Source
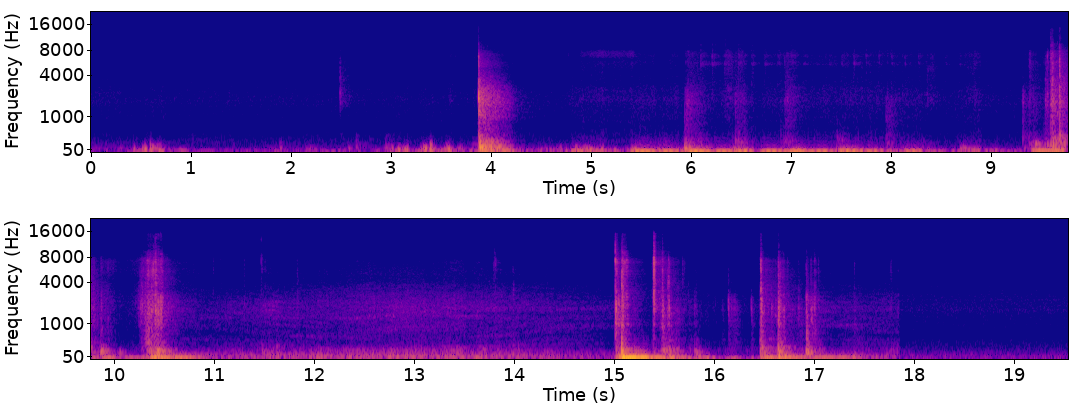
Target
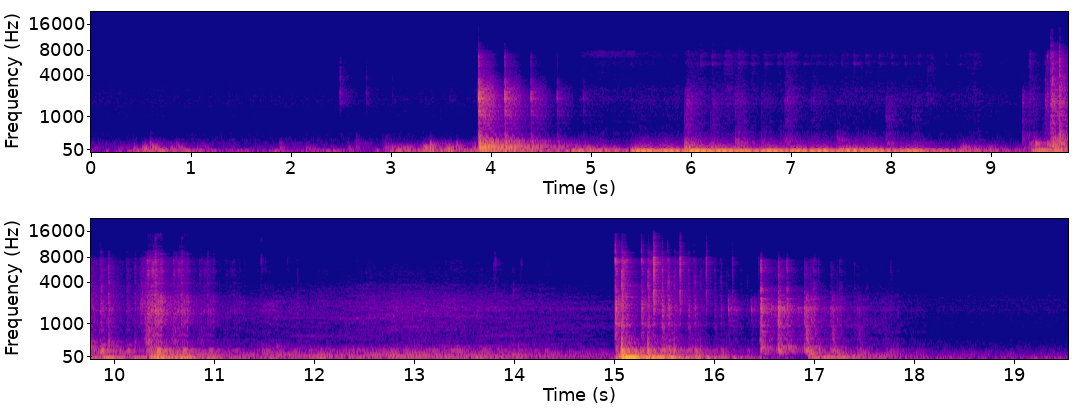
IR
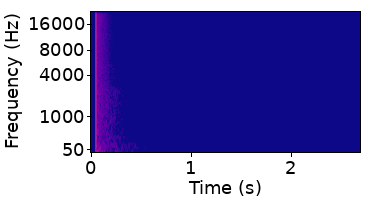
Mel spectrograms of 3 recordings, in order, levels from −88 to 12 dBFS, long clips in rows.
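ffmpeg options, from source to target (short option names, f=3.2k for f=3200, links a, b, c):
-filter_complex "[0:a]asettb=1/sr,asplit=3[a][b][c];[a]atrim=end=4.034[d];[b]atrim=start=4.03:end=4.88,asetpts=PTS-STARTPTS,afade=t=in:d=0.004:c=qsin,afade=t=out:st=0.846:d=0.004:c=qsin,adynamicsmooth=sensitivity=2.5:basefreq=630[e];[c]atrim=start=4.876[f];[d][e]acrossfade=d=0.004:c1=hsin:c2=qsin[g];[g][f]acrossfade=d=0.004:c1=qsin:c2=hsin,asettb=1/sr,asplit=3[h][i][j];[h]atrim=end=16.034[k];[i]atrim=start=16.03:end=16.95,asetpts=PTS-STARTPTS,afade=t=in:d=0.004:c=qsin,afade=t=out:st=0.916:d=0.004:c=qsin,highpass=f=170:w=0.5412,highpass=f=170:w=1.3066,equalizer=f=890:t=q:w=4:g=5,equalizer=f=1.7k:t=q:w=4:g=9,equalizer=f=3.9k:t=q:w=4:g=-6,lowpass=f=7.1k:w=0.5412,lowpass=f=7.1k:w=1.3066[l];[j]atrim=start=16.946[m];[k][l]acrossfade=d=0.004:c1=hsin:c2=qsin[n];[n][m]acrossfade=d=0.004:c1=qsin:c2=hsin,aecho=1:1:262|524|786|1048:0.355|0.114|0.0363|0.0116[o];[1:a]atrim=start_sample=2205,asetrate=61740,aresample=44100[p];[o][p]afir=irnorm=-1:irlink=0,volume=6dB"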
